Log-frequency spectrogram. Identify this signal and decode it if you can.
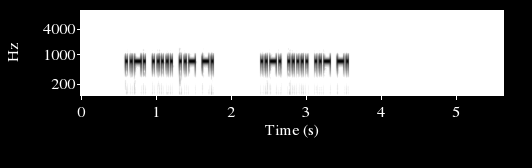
Morse code, heard as a keyed tone, about 40 wpm, 700 Hz. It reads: F5UN F5UN
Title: DXCC-100 Call Signs - 4 Characters - Repeated 2x - 40wpm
